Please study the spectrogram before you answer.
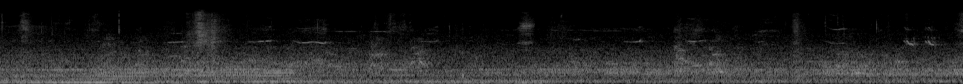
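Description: A Cane Corso gives scattered deep, gruff barks over a steady background murmur.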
